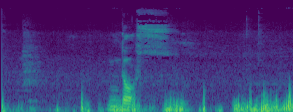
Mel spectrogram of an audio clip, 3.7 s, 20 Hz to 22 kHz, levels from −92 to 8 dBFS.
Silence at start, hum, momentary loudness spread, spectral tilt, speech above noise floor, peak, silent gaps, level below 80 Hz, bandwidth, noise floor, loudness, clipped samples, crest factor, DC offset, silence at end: 0 s; none; 21 LU; -8 dB/octave; 23 dB; -2 dBFS; none; -32 dBFS; 14.5 kHz; -44 dBFS; -24 LUFS; under 0.1%; 20 dB; under 0.1%; 0 s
